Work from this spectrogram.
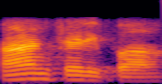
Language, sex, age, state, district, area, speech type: Tamil, male, 18-30, Tamil Nadu, Ariyalur, rural, conversation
